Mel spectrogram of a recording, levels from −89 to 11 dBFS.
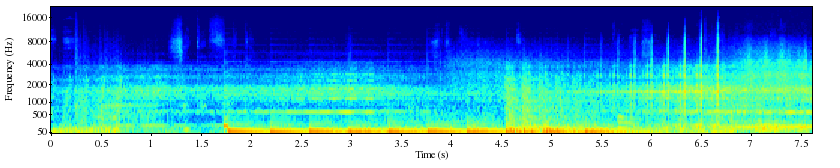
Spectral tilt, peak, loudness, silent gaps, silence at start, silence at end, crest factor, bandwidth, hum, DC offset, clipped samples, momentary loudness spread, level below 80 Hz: -6 dB/octave; -6 dBFS; -25 LUFS; none; 0 s; 0 s; 16 dB; 9.4 kHz; none; under 0.1%; under 0.1%; 10 LU; -24 dBFS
